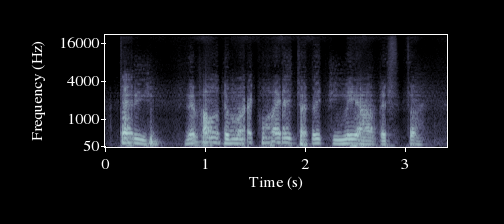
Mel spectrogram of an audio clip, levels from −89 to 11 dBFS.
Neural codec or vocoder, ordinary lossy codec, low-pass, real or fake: codec, 44.1 kHz, 0.9 kbps, DAC; none; none; fake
